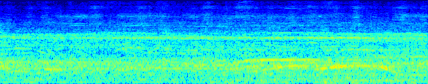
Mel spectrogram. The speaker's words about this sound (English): On the way, we took a little detour through the Manchester Pride celebration. A sea of people cheering, celebrating, waving rainbow flags, happily declaring their identity.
